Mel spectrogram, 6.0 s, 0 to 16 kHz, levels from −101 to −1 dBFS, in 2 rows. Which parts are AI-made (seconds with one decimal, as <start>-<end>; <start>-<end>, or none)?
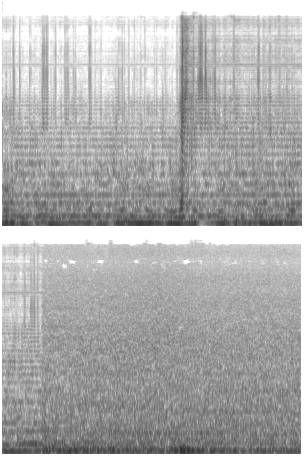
0.0-3.4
